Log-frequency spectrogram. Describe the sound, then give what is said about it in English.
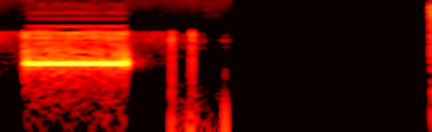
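A single loud answering-machine beep, a steady electronic tone lasting about half a second, followed by a few soft low clicks and then quiet. “Please leave your name and phone number after the beep.”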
